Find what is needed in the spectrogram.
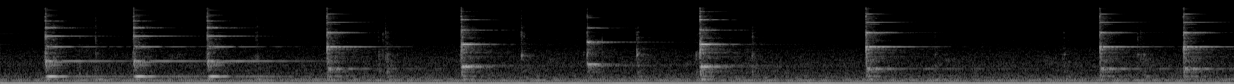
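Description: Toy piano played one note at a time, each note a short ringing ding. The playing is slow and halting, about one note a second with a longer pause near the end: a beginner picking out a melody from sheet music.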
